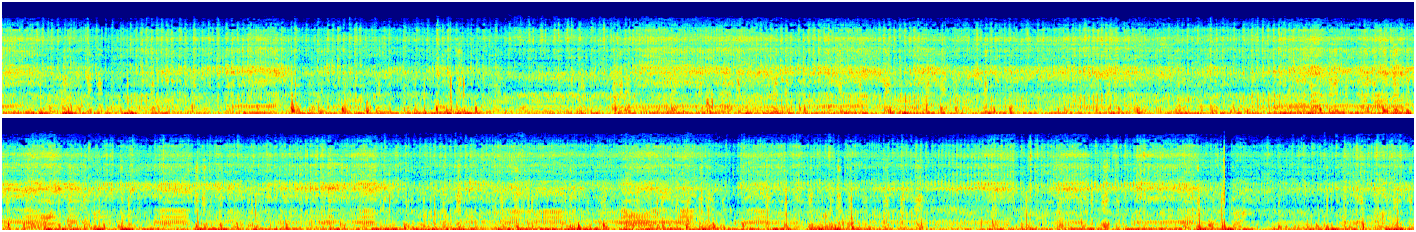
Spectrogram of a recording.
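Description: Enduro motorcycle engine running while ridden off-road, its revs rising and falling without a break, with many short knocks mixed in.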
